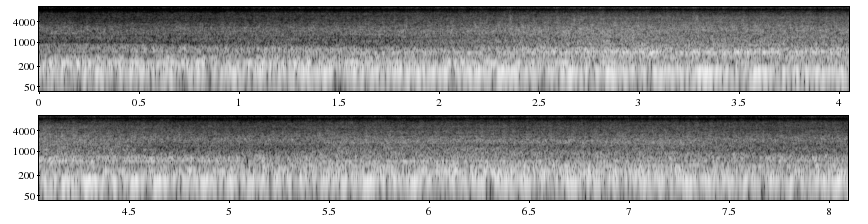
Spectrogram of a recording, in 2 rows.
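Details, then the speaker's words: 1972 Chevy Malibu Chevelle SS tribute, 350 V8 with mild cam, new carb replacing oversized one, tune-up fixed slightly off idle: steady deep idle with even cam lope, no knocks or misses; sounds really good, normal idle. "got a mild cam in it [Music] sounds really really good"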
